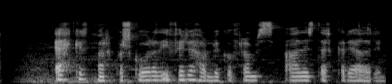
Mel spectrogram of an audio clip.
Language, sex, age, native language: Icelandic, female, 30-39, Icelandic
